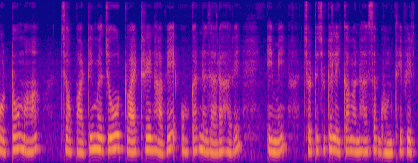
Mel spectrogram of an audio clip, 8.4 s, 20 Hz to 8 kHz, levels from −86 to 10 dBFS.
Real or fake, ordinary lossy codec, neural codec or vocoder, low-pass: real; none; none; none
